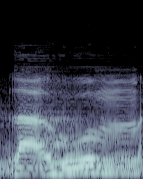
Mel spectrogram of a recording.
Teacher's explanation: agak ditahan mim bertemu mim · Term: Idgham Mimi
